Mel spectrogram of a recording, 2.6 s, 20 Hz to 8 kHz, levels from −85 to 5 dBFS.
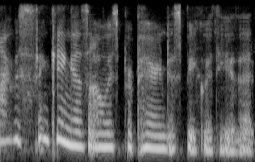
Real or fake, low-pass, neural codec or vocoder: fake; 7.2 kHz; vocoder, 22.05 kHz, 80 mel bands, HiFi-GAN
